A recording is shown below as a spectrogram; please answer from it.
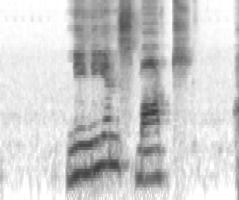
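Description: Only speech: a woman talking, after a short pause at the start.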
